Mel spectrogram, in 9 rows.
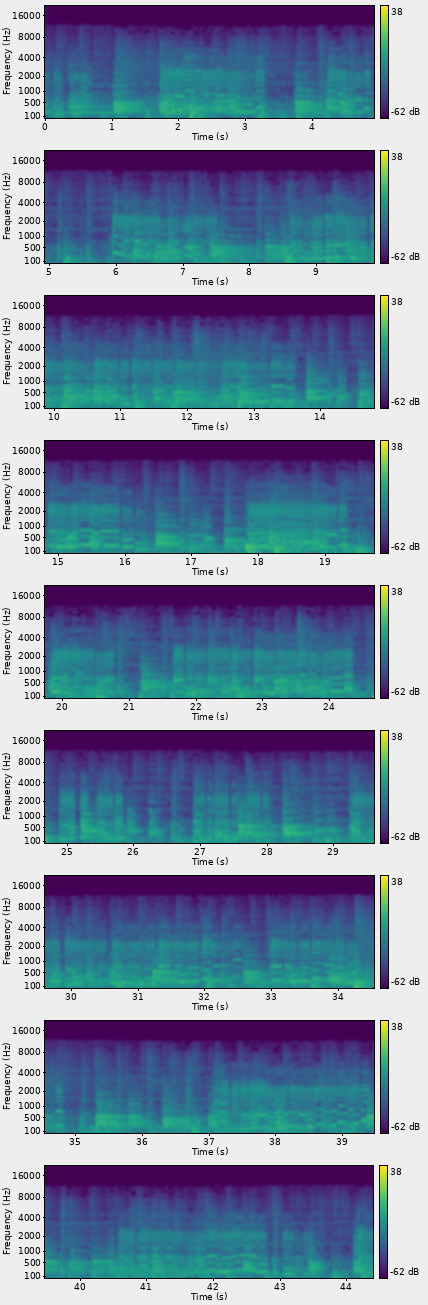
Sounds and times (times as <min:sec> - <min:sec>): Music: 0:00.0 - 0:44.4.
